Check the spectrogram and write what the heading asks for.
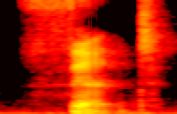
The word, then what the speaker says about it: scent: you spell scent scent it has a soft c at the beginning it sounds like it may start with an s but it's really a c that makes that sound scent so here's one cent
